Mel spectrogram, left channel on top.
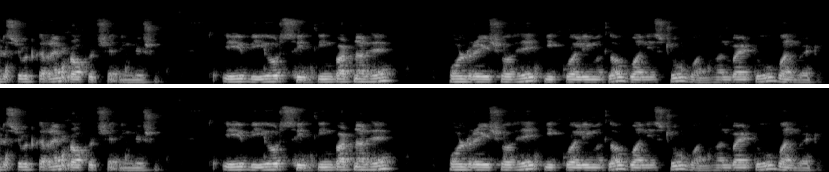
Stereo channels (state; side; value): identical; both; correlation 1.00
